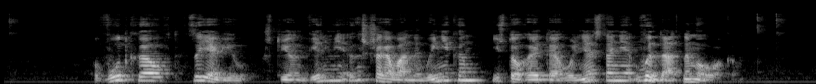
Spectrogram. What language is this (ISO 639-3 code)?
bel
